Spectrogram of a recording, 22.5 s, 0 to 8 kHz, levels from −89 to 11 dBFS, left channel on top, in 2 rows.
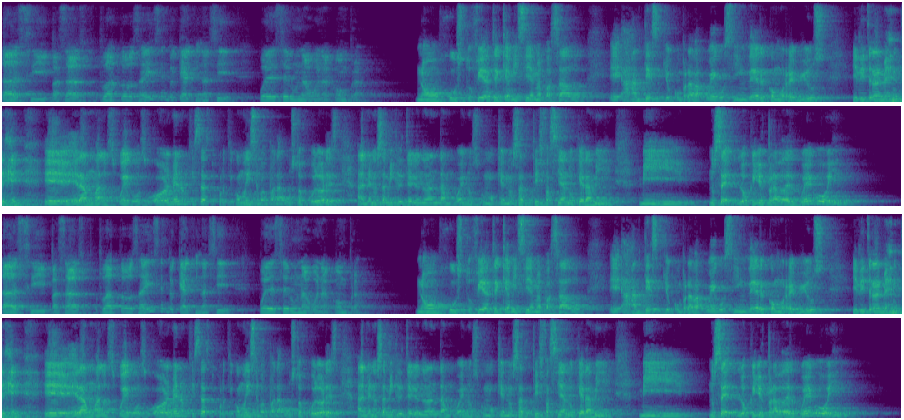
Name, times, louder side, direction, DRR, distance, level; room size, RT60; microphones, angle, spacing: voice 1, 0.0-4.5, right 2 dB, 40° right, 3 dB, 1.0 m, -32 dB
voice 2, 5.2-19.8 20.1-21.8, right 1 dB, 5° right, 2 dB, 1.6 m, -26 dB
21.0 x 11.5 x 3.7 m, 1.2 s
head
